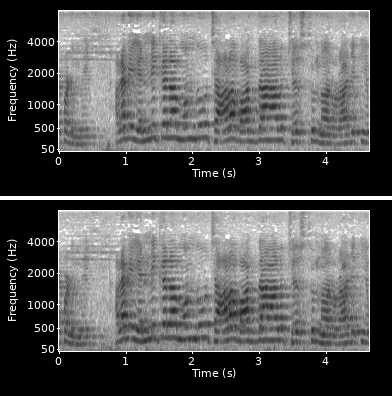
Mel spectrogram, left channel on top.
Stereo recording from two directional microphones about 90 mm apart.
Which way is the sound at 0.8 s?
25° left (ahead or behind).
